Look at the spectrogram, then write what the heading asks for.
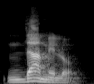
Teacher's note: Entonces, ahora, como la sílaba acentuada es la antepenúltima, entonces es esdrújula y ya hemos dicho que las esdrújulas se acentúan ortográficamente siempre, por tanto le ponemos la tilde a dámelo.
